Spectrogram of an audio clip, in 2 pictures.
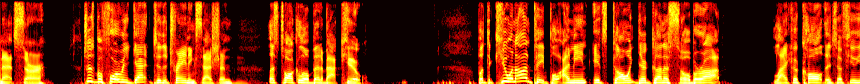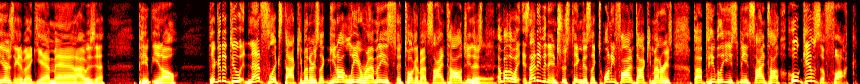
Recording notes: After a series of unfortunate events in the desert. Are forced to record outside in the dark.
